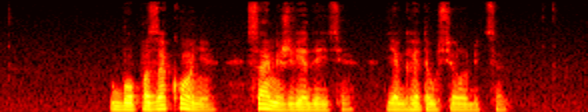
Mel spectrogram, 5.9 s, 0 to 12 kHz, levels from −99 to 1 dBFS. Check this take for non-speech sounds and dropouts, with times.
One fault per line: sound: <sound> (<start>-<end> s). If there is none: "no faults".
no faults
